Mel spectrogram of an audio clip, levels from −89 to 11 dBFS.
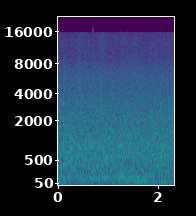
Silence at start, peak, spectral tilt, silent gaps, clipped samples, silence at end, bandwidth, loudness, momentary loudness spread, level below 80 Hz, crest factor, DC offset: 0 s; -22 dBFS; -3 dB/octave; none; under 0.1%; 0 s; 16 kHz; -33 LUFS; 0 LU; -56 dBFS; 12 dB; under 0.1%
